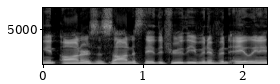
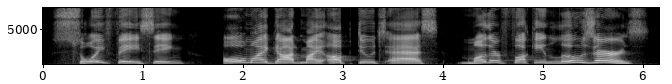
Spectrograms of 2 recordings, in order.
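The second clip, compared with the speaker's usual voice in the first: builds from annoyed to a much higher, louder screaming rage; furious rant; 8 semitones higher, 6 dB louder than usual. Acted. Streamer yelling at fans who keep sending clips, building to a furious scream. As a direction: lose it completely, louder with every line.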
